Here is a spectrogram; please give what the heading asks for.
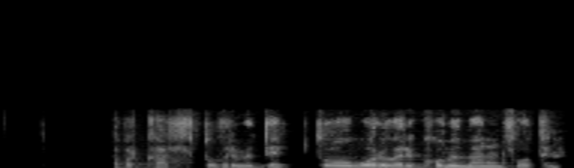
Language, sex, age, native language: Icelandic, female, 50-59, Icelandic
